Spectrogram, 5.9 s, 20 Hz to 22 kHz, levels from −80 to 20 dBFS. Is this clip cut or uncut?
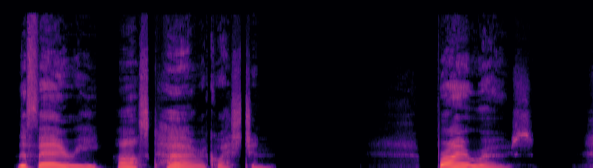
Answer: uncut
